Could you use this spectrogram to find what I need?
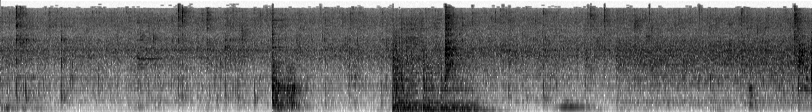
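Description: Bacon sizzles and crackles in a frying pan, a steady hiss with two louder surges partway through and some faint clatter.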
